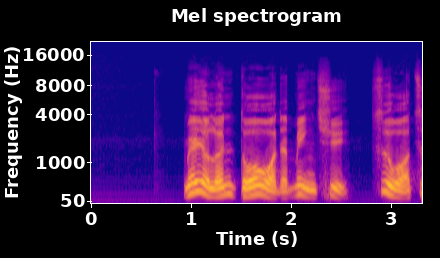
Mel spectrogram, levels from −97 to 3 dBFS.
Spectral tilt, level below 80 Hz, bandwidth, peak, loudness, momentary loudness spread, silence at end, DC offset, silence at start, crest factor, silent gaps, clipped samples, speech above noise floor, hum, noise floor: -6 dB/octave; -80 dBFS; 11 kHz; -8 dBFS; -23 LUFS; 11 LU; 0 s; under 0.1%; 0.95 s; 16 dB; none; under 0.1%; 54 dB; 60 Hz at -50 dBFS; -75 dBFS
